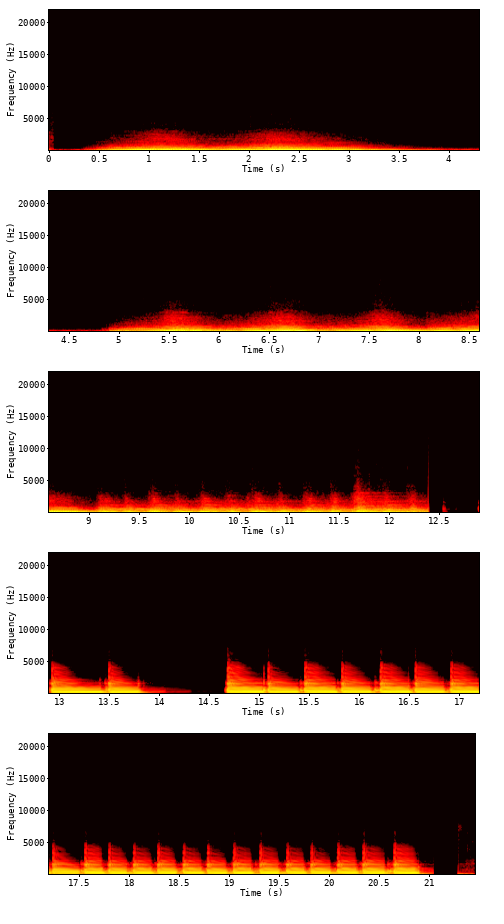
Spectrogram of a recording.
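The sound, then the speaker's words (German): A menacing great white shark theme built on a low minor second, an interval of one half step: slow, heavy alternating notes at first, then a brief pause and a fast, steady, driving pulse of repeated tones, synthetic-sounding and with no speech. “Die wohl berühmteste kleine Sekunde ist die eines Hais, genauer gesagt die des weißen Hais.”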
